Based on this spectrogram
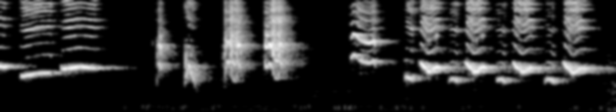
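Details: White-crested laughingthrush song: loud clear whistled phrases around mid pitch, slurred notes, harsh broadband chattering bursts, then a run of five rising-and-falling whistled notes repeated about twice a second; faint low hum beneath.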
